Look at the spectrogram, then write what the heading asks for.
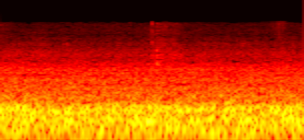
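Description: A steady, low rumbling roar of road noise inside a moving car, constant and fairly loud throughout, with no voices or other distinct sounds.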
